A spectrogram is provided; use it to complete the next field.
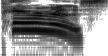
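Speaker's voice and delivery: mock piercing, very high, shrill yell. Retelling a friend calling out to a celebrity: imitating a friend yelling. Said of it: "he yells".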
